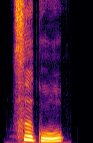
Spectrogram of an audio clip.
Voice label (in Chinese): "刺骨", Chinese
